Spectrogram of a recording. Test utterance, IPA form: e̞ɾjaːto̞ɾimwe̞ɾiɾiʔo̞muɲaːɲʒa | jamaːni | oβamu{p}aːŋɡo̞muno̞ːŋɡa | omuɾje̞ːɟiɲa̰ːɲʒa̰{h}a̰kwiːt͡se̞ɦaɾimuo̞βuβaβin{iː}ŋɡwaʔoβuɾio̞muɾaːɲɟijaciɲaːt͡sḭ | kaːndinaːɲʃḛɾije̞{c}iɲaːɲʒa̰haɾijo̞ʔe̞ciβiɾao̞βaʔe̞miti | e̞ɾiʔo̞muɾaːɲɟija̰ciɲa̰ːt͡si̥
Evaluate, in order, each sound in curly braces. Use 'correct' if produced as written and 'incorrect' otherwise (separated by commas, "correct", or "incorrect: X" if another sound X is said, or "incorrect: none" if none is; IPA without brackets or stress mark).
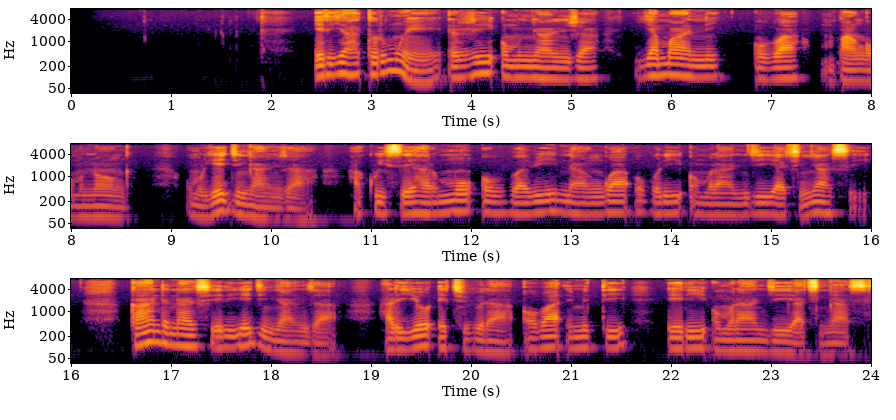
correct, correct, incorrect: aː, incorrect: ɟ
